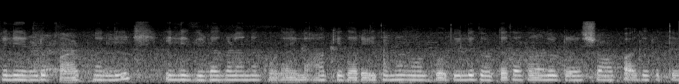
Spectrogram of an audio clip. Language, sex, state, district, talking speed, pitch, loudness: Kannada, male, Karnataka, Dharwad, 130 wpm, 205 Hz, -17 LUFS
